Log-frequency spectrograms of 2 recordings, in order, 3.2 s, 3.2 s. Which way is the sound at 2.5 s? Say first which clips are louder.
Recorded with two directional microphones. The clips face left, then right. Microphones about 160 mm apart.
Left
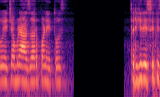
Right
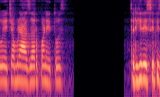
Right 4 dB; 15° right (ahead or behind).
